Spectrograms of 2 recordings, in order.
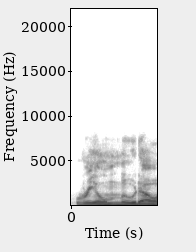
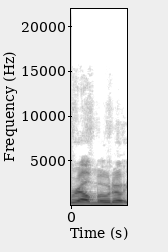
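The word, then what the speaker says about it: Realmuto: Is it Real Muto? How the hell do you pronounce this guy's last name? JT Real Muto?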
